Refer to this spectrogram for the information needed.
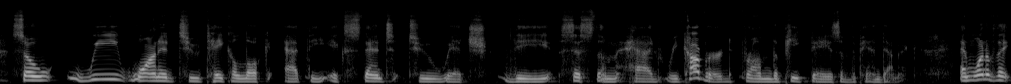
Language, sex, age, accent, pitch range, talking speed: English, male, 50-69, American, 130-170 Hz, 160 wpm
